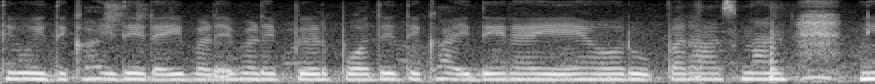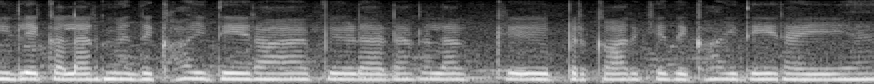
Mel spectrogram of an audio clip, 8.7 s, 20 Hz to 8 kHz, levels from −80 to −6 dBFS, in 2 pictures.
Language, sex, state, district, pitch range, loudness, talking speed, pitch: Hindi, female, Bihar, Purnia, 195-205 Hz, -16 LUFS, 190 wpm, 200 Hz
